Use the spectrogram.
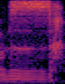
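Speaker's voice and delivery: imitated bee buzzing; a quick buzzing noise. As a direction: buzz like a bee, low and soft. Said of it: "they go".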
